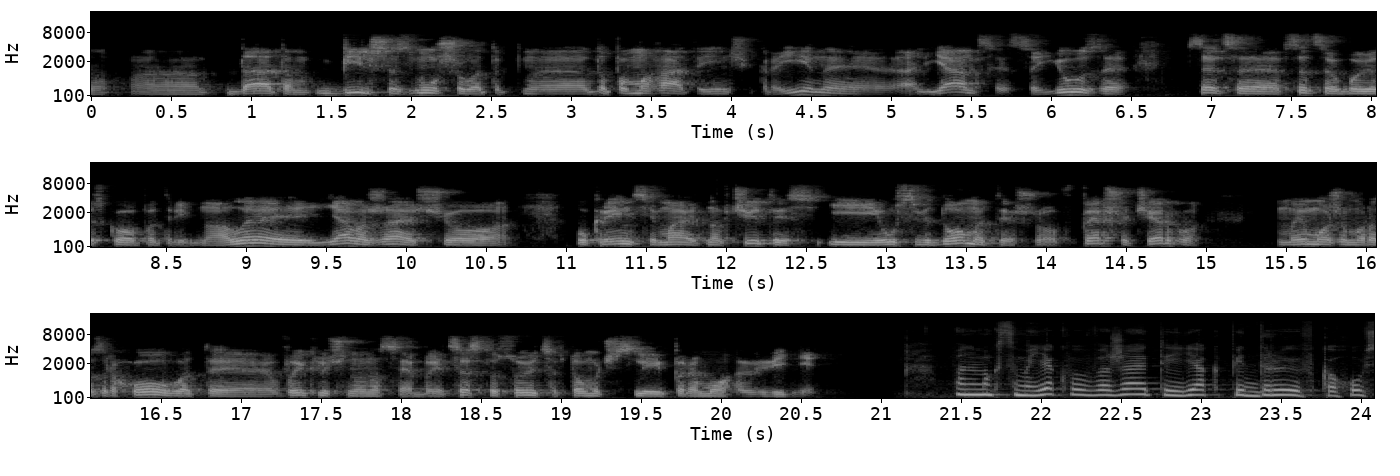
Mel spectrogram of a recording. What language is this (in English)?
Ukrainian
